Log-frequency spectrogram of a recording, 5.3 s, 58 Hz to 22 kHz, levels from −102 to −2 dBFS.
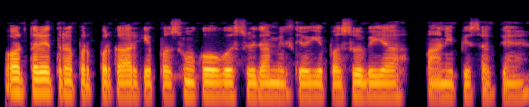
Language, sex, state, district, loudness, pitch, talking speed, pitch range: Hindi, male, Bihar, Lakhisarai, -22 LUFS, 115 Hz, 215 wpm, 110-135 Hz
